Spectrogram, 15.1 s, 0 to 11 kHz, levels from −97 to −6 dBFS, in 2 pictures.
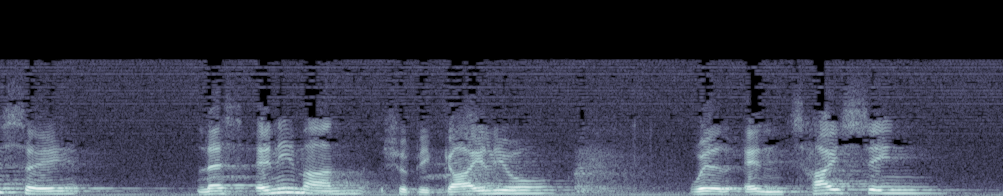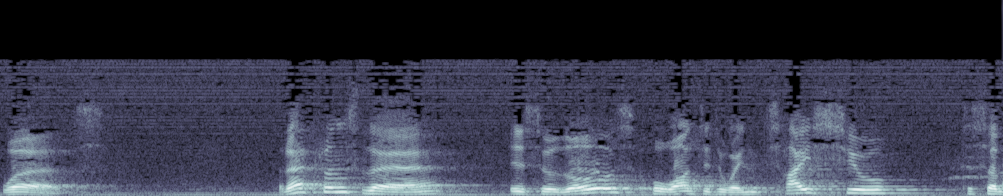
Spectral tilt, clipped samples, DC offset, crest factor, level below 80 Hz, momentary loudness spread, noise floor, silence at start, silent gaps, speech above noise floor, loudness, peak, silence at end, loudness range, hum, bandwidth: -7 dB/octave; under 0.1%; under 0.1%; 16 dB; -52 dBFS; 19 LU; -45 dBFS; 0 s; none; 26 dB; -20 LUFS; -4 dBFS; 0 s; 4 LU; 50 Hz at -50 dBFS; 8 kHz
